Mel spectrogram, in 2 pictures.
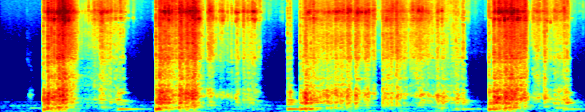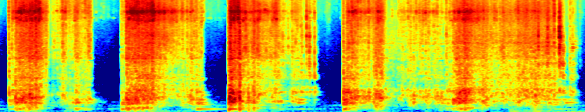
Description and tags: Chain Drum
garcia, chain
